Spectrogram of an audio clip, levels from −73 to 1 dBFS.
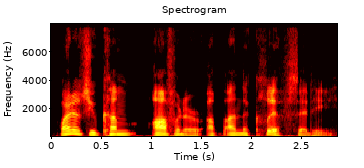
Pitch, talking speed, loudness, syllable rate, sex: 125 Hz, 230 wpm, -21 LUFS, 5.3 syllables/s, male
